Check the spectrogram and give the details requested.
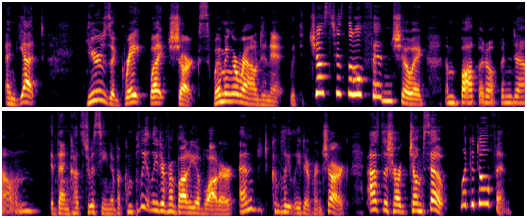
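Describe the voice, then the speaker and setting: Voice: mid-range voice, very animated, normal speed, a bit bright. A video essayist narrating a movie recap in a sarcastic, mocking, scripted style with some swearing. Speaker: video essayist and film reviewer.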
